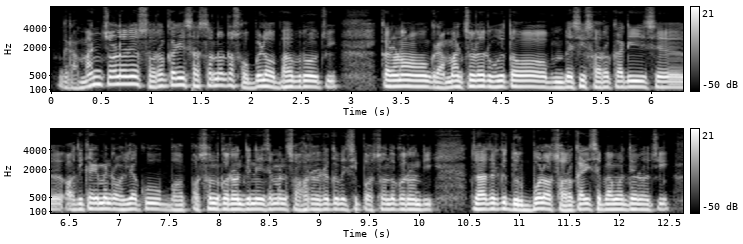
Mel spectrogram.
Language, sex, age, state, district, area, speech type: Odia, male, 18-30, Odisha, Jajpur, rural, spontaneous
